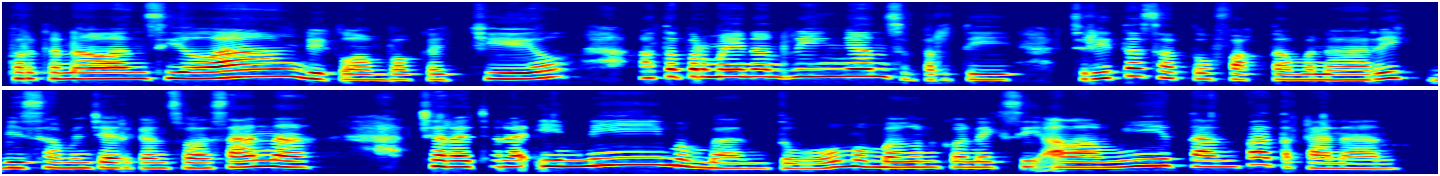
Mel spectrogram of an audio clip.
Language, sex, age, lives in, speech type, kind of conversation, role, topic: Indonesian, female, 30-34, Indonesia, read, expert-assistant, expert, Kalau kita bisa mendesain ulang cara orang bekerja sama di masyarakat, ide kreatif apa yang bisa membuat hidup bersama jadi lebih seru dan adil?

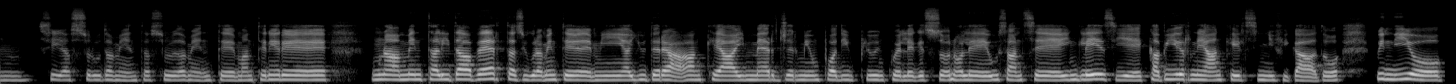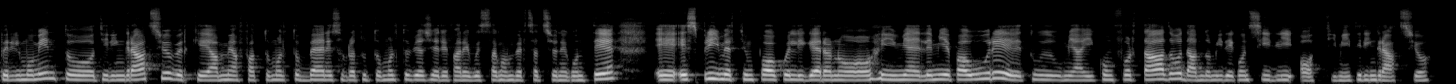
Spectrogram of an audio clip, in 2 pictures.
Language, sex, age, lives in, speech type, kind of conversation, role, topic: Italian, female, 25-29, Italy, conversation, advice, user, Come posso imparare la lingua locale e capire le usanze del posto quando mi trasferisco in un nuovo paese?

